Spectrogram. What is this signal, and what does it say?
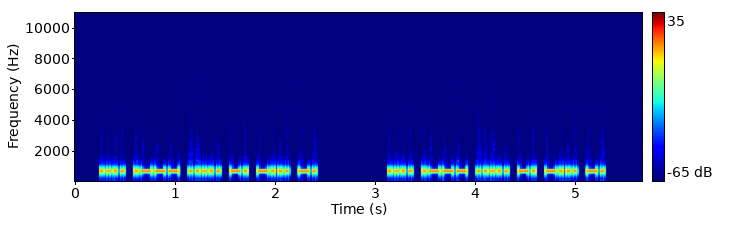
Morse code, heard as a keyed tone, about 36 wpm, 700 Hz. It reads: HJ5NBN HJ5NBN
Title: DXCC-100 Call Signs - 6 Characters - Repeated 2x - 35wpm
